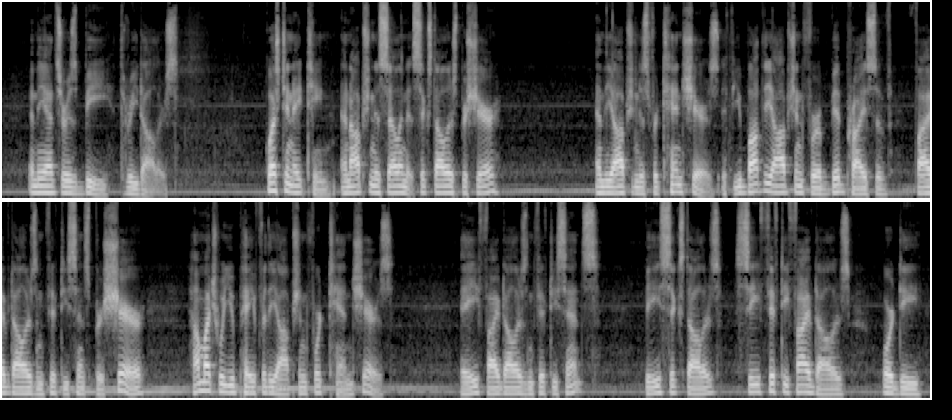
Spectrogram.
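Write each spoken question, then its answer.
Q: If you bought the option for a bid price of $5.50 per share, how much will you pay for the option for 10 shares?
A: C: $55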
